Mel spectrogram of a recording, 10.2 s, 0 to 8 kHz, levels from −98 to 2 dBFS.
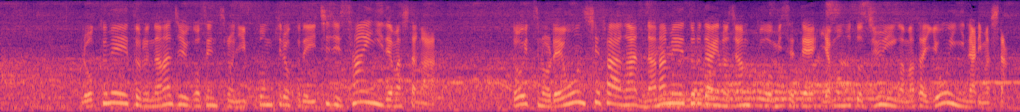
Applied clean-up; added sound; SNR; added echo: none; none; none; none.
